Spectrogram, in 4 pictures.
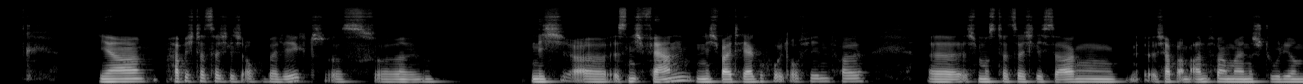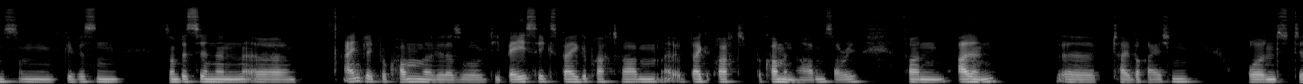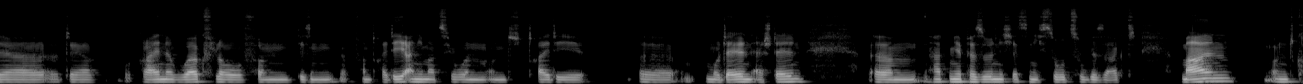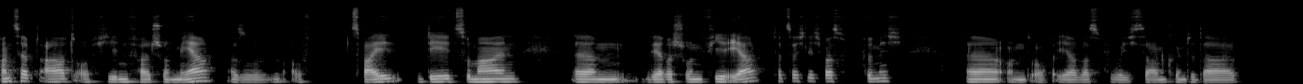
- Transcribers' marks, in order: in English: "Concept-Art"
- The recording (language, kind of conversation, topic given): German, advice, Berufung und Sinn im Leben finden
